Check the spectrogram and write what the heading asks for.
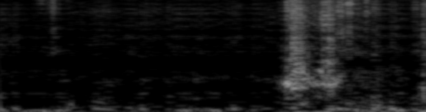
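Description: Plastic model-kit runners (sprues) being handled and set down onto a pile of other runners, with a short plastic rustle and clatter about one and a half seconds in.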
